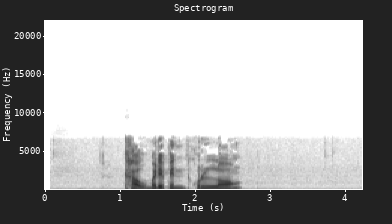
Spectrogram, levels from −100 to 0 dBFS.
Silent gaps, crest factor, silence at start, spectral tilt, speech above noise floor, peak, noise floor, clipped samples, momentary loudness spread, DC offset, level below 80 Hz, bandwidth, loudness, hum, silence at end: none; 24 dB; 1.05 s; -5.5 dB/octave; 46 dB; -4 dBFS; -70 dBFS; under 0.1%; 10 LU; under 0.1%; -52 dBFS; 7.2 kHz; -24 LUFS; none; 1.65 s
